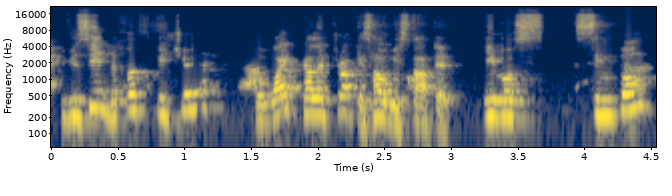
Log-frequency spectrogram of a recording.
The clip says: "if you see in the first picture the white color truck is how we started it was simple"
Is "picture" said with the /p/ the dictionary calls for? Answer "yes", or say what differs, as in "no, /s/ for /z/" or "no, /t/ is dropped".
no, /f/ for /p/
